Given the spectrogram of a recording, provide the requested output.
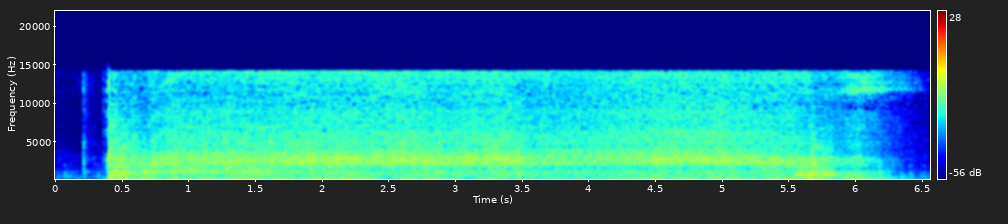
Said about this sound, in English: So throw in 6 strawberries, then pour in 1/2 cup of milk, 1/2 cup of strawberry yogurt, 2 scoops of strawberry ice cream. Put the lid on your blender and turn it on to high and leave it on here for about 1 minute.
